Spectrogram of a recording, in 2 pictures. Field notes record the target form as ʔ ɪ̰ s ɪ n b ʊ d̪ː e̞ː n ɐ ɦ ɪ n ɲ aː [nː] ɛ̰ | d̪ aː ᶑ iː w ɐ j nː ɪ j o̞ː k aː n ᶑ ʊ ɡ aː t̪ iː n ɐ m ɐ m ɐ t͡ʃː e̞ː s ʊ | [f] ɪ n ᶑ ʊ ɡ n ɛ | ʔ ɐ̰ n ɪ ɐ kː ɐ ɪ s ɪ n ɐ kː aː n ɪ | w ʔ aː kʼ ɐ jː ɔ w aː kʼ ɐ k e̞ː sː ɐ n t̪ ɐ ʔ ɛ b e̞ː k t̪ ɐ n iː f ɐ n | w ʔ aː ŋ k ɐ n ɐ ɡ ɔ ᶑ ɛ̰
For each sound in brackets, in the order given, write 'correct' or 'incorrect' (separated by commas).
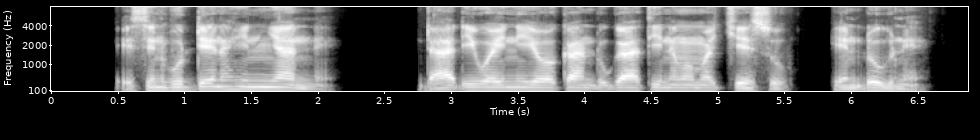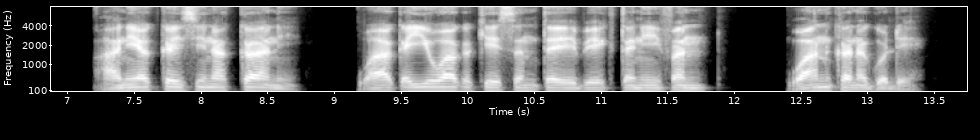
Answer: correct, incorrect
